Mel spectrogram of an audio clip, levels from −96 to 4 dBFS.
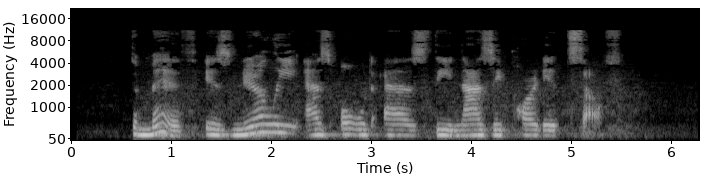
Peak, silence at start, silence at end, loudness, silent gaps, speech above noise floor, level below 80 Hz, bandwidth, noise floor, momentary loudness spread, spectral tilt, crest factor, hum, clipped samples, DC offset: -14 dBFS; 0.65 s; 0.8 s; -30 LUFS; none; 47 dB; -68 dBFS; 11.5 kHz; -76 dBFS; 9 LU; -6 dB/octave; 16 dB; none; under 0.1%; under 0.1%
